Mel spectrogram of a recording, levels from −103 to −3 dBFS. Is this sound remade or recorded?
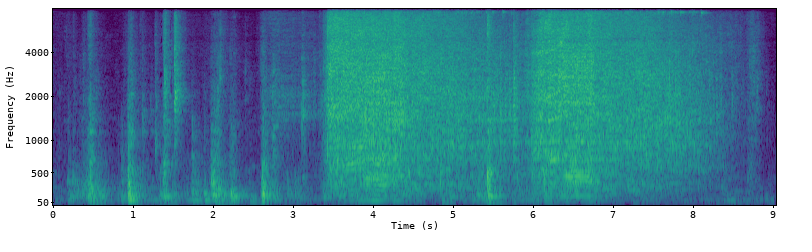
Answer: recorded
